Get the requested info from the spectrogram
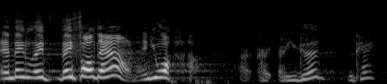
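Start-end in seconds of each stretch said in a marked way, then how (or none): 2.4-3.8 softer, worried check-in; concerned. Shown as a demonstration. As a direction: ask gently after someone falls. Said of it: "if you're concerned about someone".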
